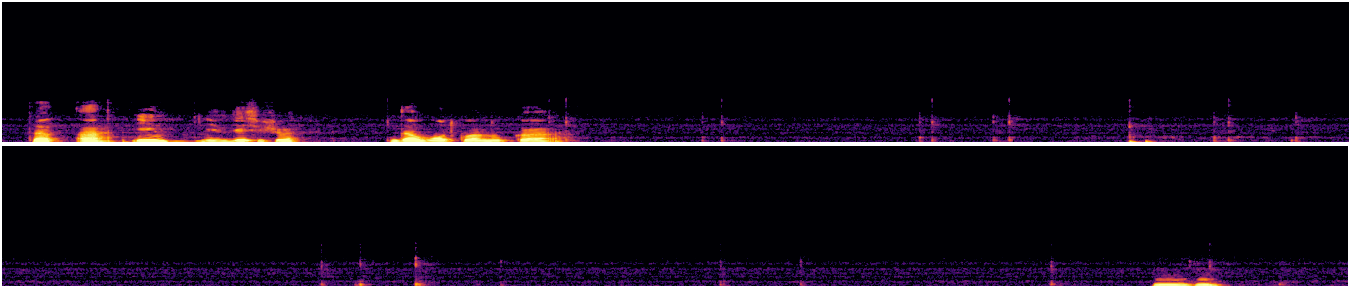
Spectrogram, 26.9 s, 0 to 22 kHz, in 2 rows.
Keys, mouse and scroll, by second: 1.4 i, 2.3-4.2 drag, 5.8 click, 7.3 click, 9.4 click, 10.1 click, 11.5 g, 13.3-17.0 drag, 17.3 middle click, 18.8-21.0 drag, 21.8-24.3 drag, 25.6 click.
